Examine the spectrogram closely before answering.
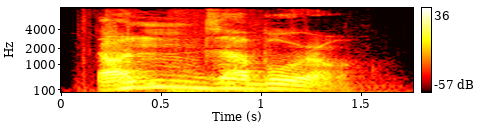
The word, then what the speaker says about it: Danzaburou: DANZABUROU.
